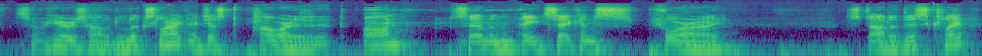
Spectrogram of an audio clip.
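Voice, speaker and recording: A man presenting a casual hands-on demonstration, speaking in halting pieces and often checking in with short questions. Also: mid-range voice, fairly bright tone. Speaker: presenter of electronics teardown videos.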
